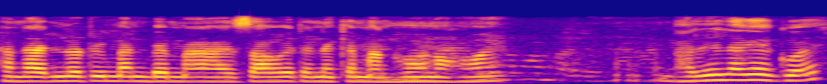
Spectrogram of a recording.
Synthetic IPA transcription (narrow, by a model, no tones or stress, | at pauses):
tʰandadinɔtʊimanbɛmaɹzawɛtɛnɛkɛmanunɔɦɔj | bʱalilaɡɛɡoj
